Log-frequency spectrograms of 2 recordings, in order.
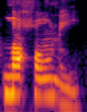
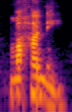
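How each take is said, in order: First: Said in the usual way. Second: "Mahoney" said ma-HUN-ee with a short uh vowel; Irish pronunciation. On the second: Shown as a demonstration. Streamer showing chat how the Irish say "Mahoney", ma-HUN-ee. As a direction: say "Mahoney" as ma-HUN-ee, not ma-HOE-nee. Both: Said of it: "the emphasis is different".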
